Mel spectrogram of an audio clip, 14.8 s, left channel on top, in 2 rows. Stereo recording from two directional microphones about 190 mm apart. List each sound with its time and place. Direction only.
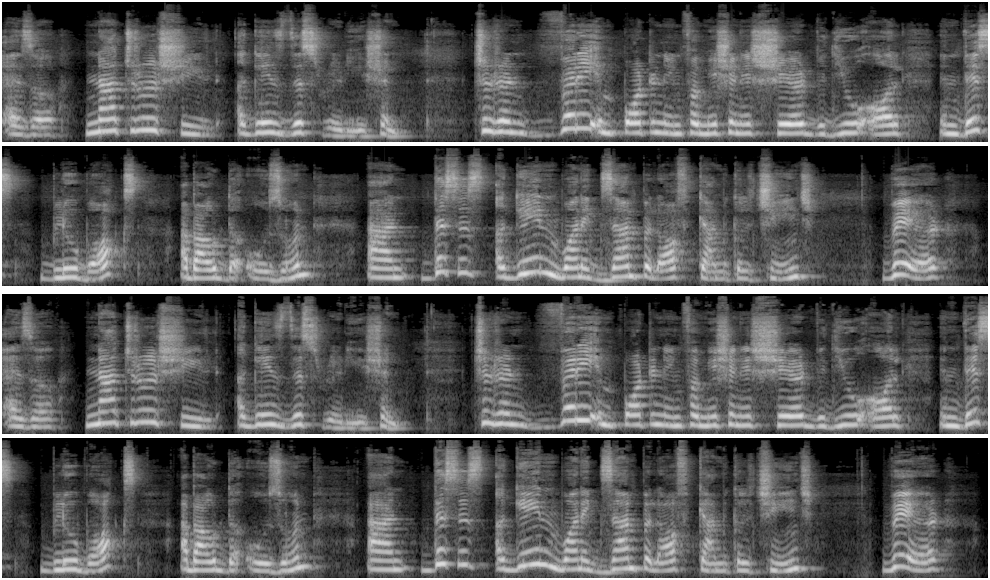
0.0 s a woman's voice: 40° right (ahead or behind)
